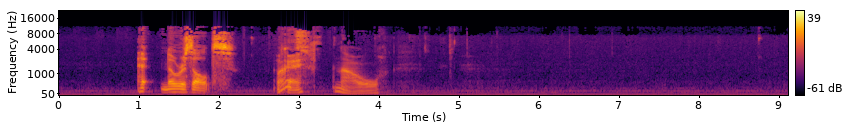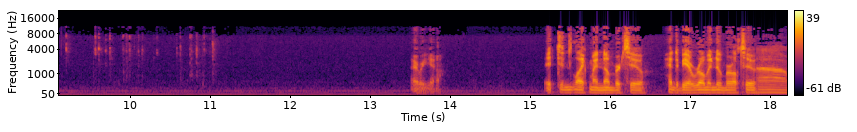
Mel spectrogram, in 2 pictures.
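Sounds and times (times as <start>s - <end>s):
speech: 1.0s - 4.1s, 15.2s - 18.2s
typing on a computer keyboard: 9.1s - 11.2s.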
